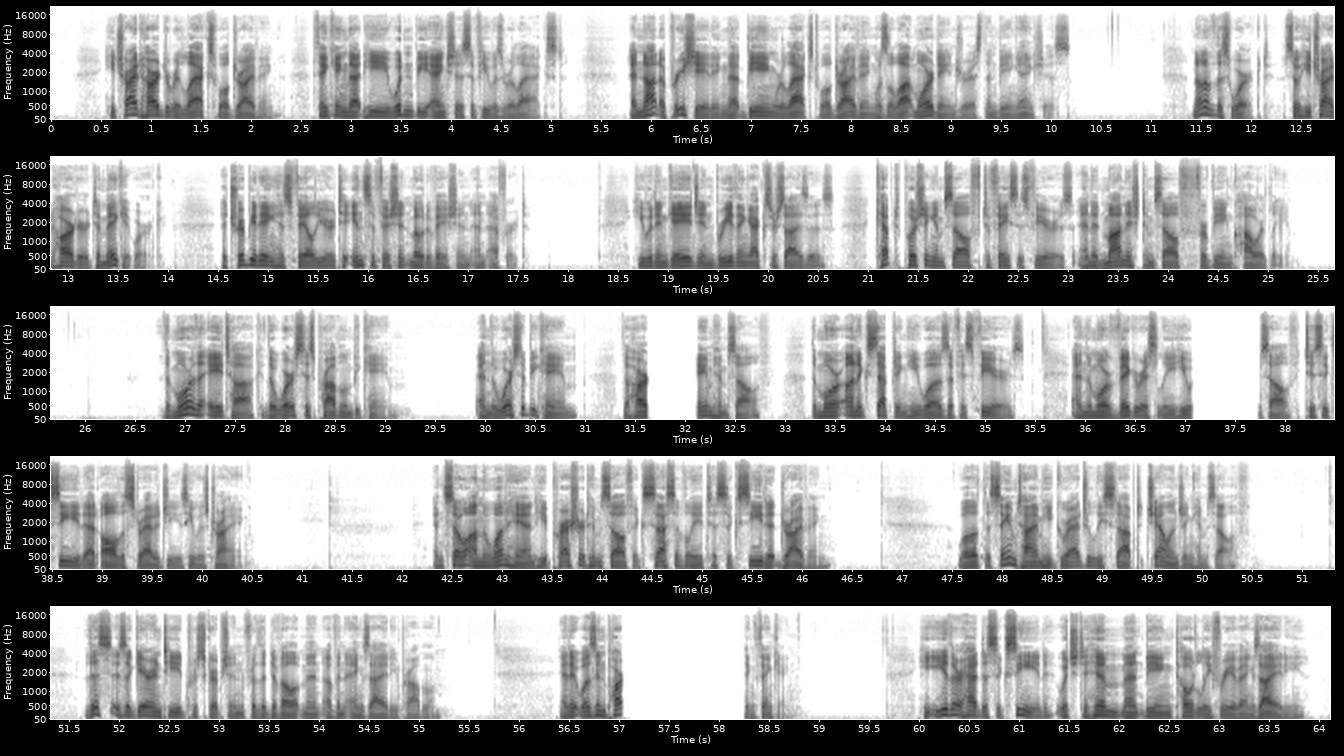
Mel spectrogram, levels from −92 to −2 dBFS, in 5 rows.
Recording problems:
audio cutting out; at 32 s, at 37 s for 0.5 s and at 57 s for 1 s

